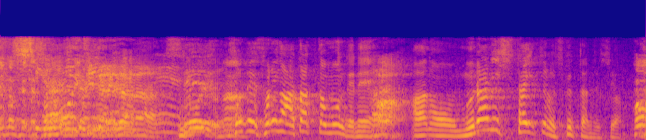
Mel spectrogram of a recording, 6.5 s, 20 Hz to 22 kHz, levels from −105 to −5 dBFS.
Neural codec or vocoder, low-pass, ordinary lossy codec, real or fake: vocoder, 22.05 kHz, 80 mel bands, WaveNeXt; 7.2 kHz; none; fake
